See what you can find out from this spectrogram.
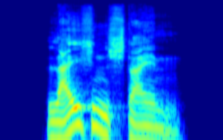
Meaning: tombstone (stone on grave)
- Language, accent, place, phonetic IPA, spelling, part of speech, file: German, Germany, Berlin, [ˈlaɪ̯çn̩ʃtaɪ̯n], Leichenstein, noun, De-Leichenstein.ogg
